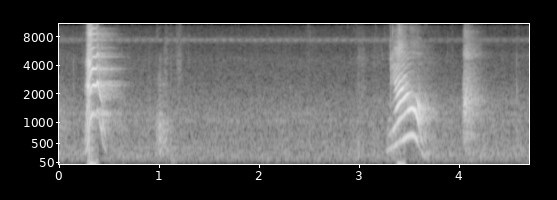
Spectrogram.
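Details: Shih Tzu puppies nearly eight weeks old, inside the home. One loud, sharp yelp opens, then a pause of about three seconds. A longer, sliding yelp follows, then a short softer yip. All are high-pitched and bright, with descending pitch sweeps.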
